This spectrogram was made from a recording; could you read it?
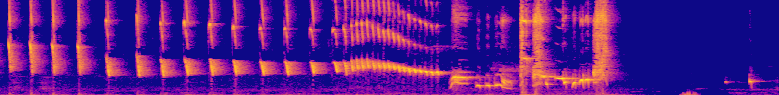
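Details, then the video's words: White-rumped shama singing in early season: a long run of crisp high ticking notes about twice a second, speeding into a rapid trill, then descending whistled slurs and a harsh burst before falling quiet. "chòe lửa hót,chòe lửa chuyền mùa đầu"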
